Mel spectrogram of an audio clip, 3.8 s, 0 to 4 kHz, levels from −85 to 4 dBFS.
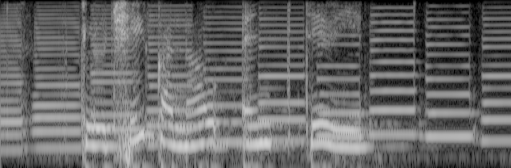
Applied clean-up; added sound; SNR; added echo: none; Wind instrument, woodwind instrument; 5 dB; none.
